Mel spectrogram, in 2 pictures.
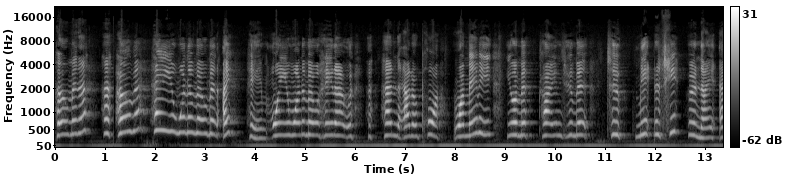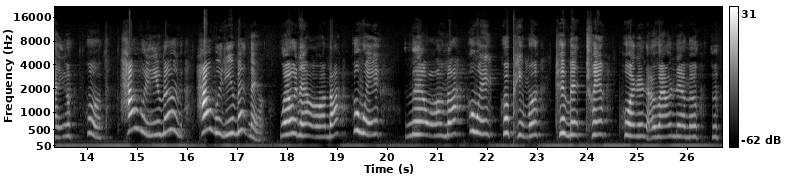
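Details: Adult woman with cerebral palsy affecting the right side of her body, with right arm weakness and wheelchair use; she states CP affects her speech; dysarthria (cerebral palsy).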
